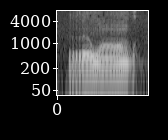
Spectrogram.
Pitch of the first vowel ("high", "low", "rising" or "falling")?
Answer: rising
